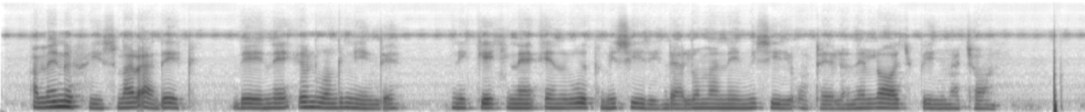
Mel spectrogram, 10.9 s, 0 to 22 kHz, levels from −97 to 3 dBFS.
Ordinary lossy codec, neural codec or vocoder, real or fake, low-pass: none; autoencoder, 48 kHz, 32 numbers a frame, DAC-VAE, trained on Japanese speech; fake; 19.8 kHz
